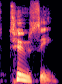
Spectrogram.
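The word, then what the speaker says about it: Toosii: Is it like the deodorant? It's not spelled like the deodorant. It's spelled T O O S I I. Now, I don't know if that's like that nast deodorant, Tussy. I think it's Tusy.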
